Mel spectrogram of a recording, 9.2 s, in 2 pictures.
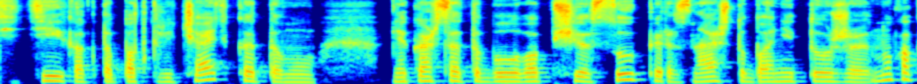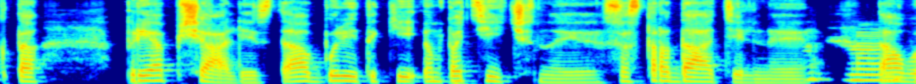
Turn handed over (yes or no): yes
